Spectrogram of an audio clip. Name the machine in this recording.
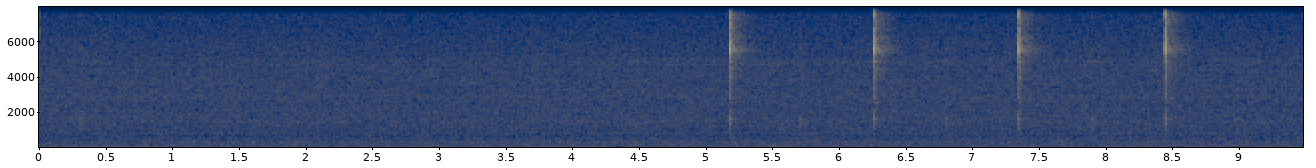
valve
